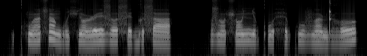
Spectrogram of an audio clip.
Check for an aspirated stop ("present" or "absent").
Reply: present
